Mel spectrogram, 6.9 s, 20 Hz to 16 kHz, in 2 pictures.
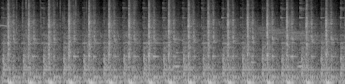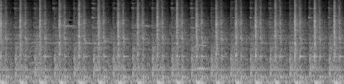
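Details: Old Winget one-ton dumper, long-stored single-cylinder Lister PH1 diesel: heavy, steady thumping two to three per second over a rattly exhaust, tired and down on power. Owner suspects blow-by from badly worn rings; filters long unserviced.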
